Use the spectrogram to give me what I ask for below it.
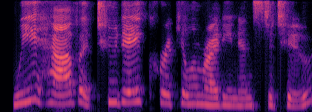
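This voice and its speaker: A woman speaks at a moderate pace in a fairly high, somewhat breathy voice. Her pitch varies in an ordinary way, and the sound is dry and close with no echo. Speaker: education program coordinator. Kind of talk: webinar presentation.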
